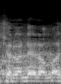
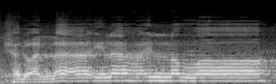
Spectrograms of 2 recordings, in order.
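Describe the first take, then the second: First: The phrase is rushed out quickly. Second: The phrase is said slowly and calmly. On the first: Listeners cannot keep up to answer. The speaker calls it wrong. "Makanya kalau qomat jangan cepat-cepat" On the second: Listeners can answer each phrase. The speaker calls it right. "Slow, jangan ngegas"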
